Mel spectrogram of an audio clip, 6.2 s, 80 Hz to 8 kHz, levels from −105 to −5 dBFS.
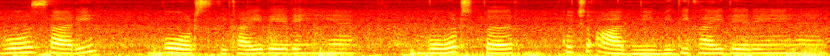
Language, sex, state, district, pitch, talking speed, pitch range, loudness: Hindi, male, Punjab, Pathankot, 225 Hz, 155 wpm, 200-235 Hz, -16 LUFS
